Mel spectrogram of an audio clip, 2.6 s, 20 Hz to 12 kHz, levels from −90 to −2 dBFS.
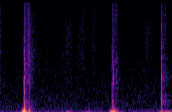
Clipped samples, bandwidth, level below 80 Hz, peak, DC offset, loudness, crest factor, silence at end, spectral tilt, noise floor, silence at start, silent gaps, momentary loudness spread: under 0.1%; 10.5 kHz; -38 dBFS; -12 dBFS; under 0.1%; -41 LUFS; 24 dB; 0 s; -6 dB/octave; -67 dBFS; 0.3 s; none; 15 LU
